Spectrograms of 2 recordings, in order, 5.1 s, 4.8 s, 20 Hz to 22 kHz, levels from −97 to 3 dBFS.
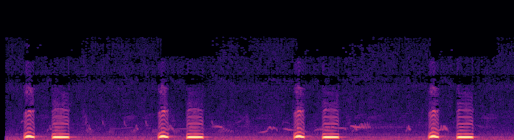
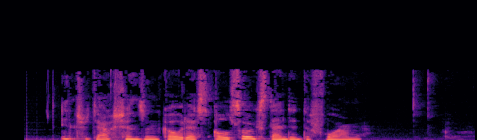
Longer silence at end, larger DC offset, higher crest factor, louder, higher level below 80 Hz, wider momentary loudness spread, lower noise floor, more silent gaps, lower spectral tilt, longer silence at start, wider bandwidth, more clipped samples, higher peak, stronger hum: second, 0.4 s vs 1.15 s; neither; about the same, 12 dB vs 16 dB; first, -12 LUFS vs -30 LUFS; first, -58 dBFS vs -66 dBFS; second, 4 LU vs 9 LU; second, -49 dBFS vs -62 dBFS; neither; about the same, -5.5 dB/octave vs -5.5 dB/octave; second, 0.25 s vs 0.6 s; second, 4.9 kHz vs 11.5 kHz; neither; first, 0 dBFS vs -14 dBFS; neither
